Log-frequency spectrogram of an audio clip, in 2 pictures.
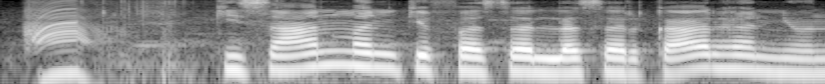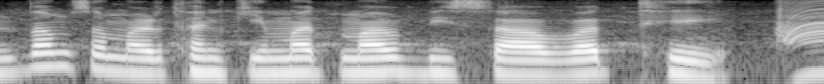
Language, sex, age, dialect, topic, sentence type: Chhattisgarhi, female, 18-24, Western/Budati/Khatahi, agriculture, statement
